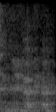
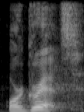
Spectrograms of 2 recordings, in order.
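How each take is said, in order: First: Barely audible aside. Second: Said in the usual way. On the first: Shown as a demonstration. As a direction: whisper the words "Or grits." as a throwaway afterthought. Repeats joke as aside.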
